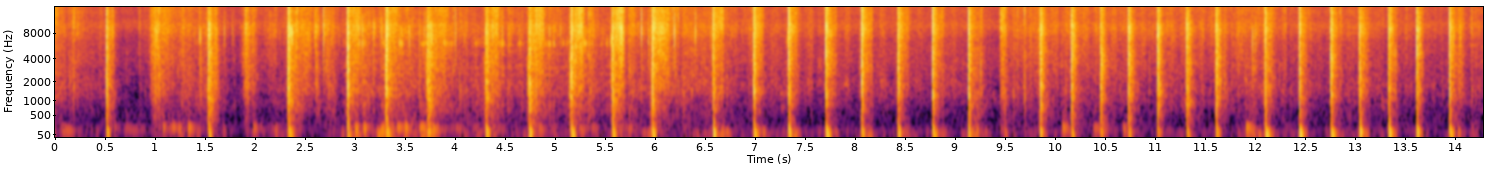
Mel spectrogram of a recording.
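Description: A pair of black leather gloves worn on both hands clap palm against palm again and again in a steady, fairly quick rhythm. Each clap is a short, dull, low thud with a brief slap of brighter texture and almost no ring. Softer rustling of leather fills the gaps between the claps.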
